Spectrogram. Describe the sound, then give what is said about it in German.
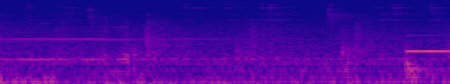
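A man's footsteps clack at an unhurried pace across the hard floor of a long, dark corridor in the Reich Aviation Ministry, each step a sharp knock, with a steady low hum and a faint tone lingering in the background. “Ob seine Schritte weniger selbstbewusst klangen als normalerweise?”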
